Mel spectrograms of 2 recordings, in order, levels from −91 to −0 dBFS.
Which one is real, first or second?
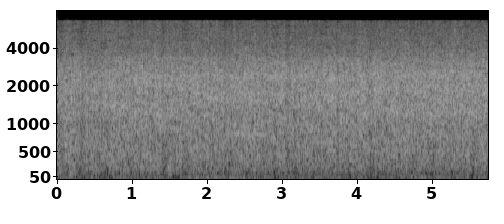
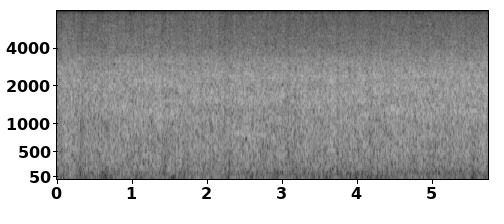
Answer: first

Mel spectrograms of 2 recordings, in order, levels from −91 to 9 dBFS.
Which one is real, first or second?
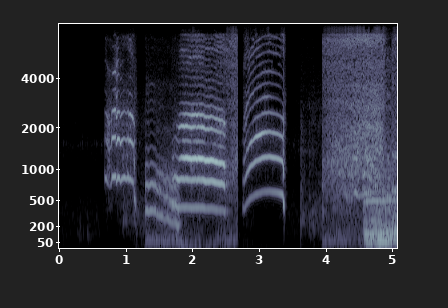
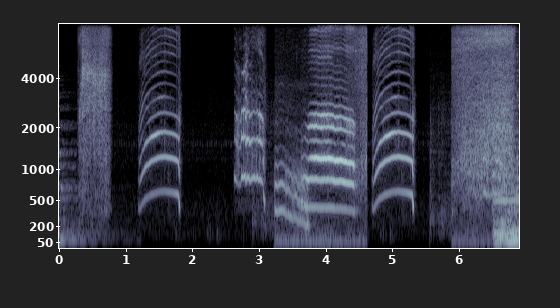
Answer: second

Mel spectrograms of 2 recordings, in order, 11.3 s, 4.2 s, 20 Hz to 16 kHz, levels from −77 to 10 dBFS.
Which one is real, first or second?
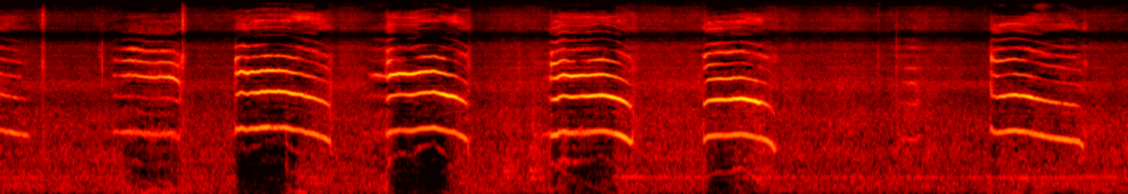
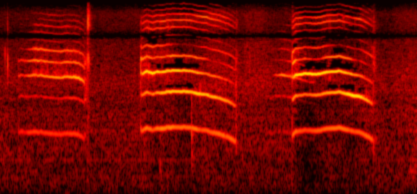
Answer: second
